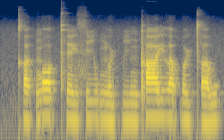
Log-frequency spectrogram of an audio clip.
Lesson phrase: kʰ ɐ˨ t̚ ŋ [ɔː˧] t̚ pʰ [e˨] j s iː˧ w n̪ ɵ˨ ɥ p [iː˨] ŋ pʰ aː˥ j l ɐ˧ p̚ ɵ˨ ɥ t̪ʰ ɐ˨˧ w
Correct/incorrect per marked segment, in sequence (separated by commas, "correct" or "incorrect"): correct, correct, correct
